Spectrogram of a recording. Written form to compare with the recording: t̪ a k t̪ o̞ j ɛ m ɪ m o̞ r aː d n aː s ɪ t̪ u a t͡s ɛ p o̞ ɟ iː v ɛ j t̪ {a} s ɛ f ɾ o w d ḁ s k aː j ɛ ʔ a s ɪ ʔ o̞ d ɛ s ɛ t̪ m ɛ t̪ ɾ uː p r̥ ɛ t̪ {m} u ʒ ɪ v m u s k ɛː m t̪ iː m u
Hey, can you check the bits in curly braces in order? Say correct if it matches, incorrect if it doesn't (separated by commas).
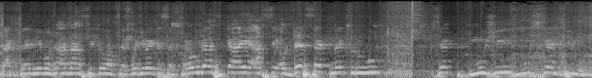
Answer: incorrect, correct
